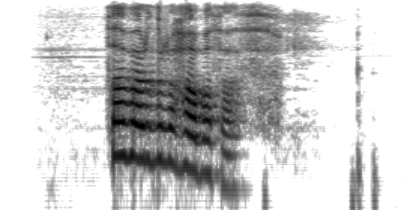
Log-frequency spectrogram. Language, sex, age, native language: Icelandic, female, 50-59, Icelandic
